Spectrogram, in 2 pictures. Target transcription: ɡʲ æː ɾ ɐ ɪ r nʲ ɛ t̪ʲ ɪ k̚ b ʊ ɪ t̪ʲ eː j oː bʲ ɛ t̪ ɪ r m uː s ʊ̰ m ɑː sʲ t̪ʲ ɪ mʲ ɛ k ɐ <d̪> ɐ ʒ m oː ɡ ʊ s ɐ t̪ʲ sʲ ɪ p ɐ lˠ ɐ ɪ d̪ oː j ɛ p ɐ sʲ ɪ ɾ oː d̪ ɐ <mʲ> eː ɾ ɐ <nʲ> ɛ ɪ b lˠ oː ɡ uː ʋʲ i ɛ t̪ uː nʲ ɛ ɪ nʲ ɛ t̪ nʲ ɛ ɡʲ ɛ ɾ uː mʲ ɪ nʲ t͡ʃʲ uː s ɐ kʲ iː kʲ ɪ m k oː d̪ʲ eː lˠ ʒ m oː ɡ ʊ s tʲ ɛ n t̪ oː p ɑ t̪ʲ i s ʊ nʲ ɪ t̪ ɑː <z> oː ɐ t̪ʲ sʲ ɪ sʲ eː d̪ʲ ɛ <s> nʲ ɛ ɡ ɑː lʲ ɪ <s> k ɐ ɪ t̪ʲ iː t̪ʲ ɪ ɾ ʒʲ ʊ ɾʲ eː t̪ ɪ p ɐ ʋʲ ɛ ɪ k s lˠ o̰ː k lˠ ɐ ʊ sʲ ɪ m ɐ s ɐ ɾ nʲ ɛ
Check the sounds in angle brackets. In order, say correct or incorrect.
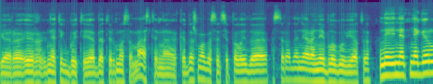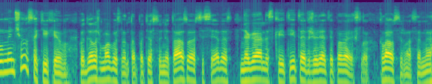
correct, incorrect: nʲ, correct, correct, correct, correct

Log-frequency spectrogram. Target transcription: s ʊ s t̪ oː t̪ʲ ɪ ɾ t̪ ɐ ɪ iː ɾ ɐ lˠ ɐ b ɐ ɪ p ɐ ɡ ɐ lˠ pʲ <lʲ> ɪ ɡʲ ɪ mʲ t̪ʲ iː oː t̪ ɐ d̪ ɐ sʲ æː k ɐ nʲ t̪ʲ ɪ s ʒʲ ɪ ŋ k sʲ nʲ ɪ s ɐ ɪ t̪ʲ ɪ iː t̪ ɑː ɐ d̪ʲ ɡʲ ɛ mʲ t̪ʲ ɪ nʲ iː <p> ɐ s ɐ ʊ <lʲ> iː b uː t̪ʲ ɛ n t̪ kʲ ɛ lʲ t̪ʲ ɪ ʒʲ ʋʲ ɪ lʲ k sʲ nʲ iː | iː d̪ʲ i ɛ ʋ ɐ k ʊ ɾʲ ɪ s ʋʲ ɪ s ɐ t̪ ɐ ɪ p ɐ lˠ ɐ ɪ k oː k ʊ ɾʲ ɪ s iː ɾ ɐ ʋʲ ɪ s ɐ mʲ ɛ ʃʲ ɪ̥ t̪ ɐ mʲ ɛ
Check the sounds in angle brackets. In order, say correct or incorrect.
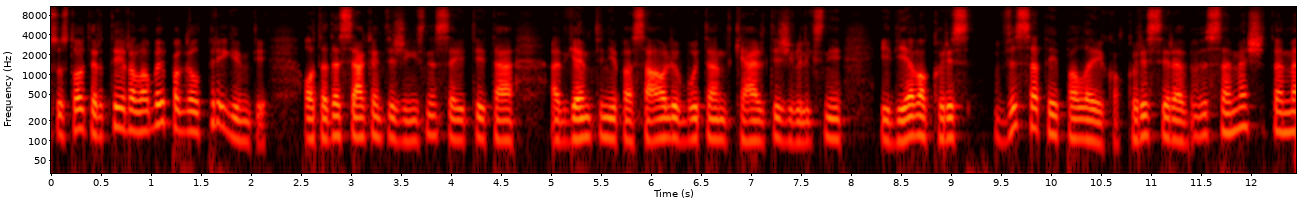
incorrect: ɾʲ, correct, correct

